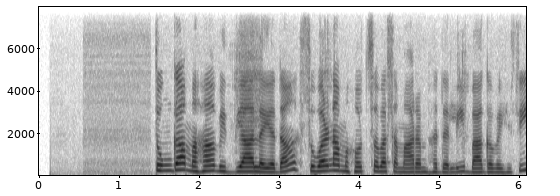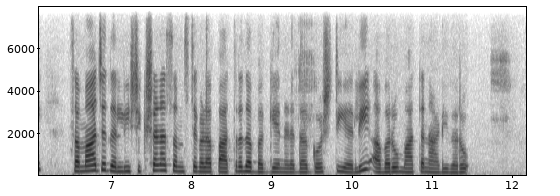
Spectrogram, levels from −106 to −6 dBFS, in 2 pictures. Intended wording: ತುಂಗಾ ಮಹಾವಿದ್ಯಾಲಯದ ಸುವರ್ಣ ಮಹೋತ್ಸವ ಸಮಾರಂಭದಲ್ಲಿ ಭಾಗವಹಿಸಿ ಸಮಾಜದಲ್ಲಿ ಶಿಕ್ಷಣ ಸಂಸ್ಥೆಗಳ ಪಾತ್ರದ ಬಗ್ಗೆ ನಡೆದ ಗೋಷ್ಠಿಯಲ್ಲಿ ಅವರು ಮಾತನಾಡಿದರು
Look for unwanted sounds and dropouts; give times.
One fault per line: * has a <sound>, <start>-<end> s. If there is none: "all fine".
all fine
